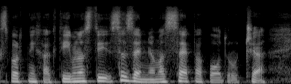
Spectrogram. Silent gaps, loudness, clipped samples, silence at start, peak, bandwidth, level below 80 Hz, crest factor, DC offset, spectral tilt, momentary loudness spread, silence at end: none; -26 LUFS; under 0.1%; 0 s; -6 dBFS; 16.5 kHz; -56 dBFS; 20 dB; under 0.1%; -4.5 dB/octave; 7 LU; 0 s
